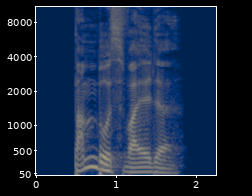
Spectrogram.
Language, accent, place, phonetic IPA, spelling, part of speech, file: German, Germany, Berlin, [ˈbambʊsˌvaldə], Bambuswalde, noun, De-Bambuswalde.ogg
- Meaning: dative singular of Bambuswald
